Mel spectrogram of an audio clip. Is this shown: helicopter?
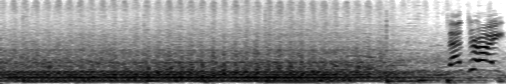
yes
